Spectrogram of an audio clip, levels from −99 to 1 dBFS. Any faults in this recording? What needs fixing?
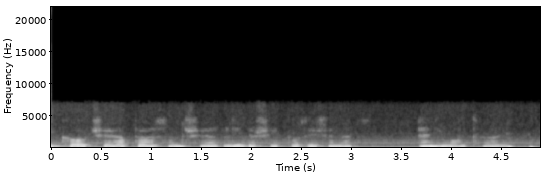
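Nothing here needs fixing: the speech comes through the AMR wideband (HD Voice) codec at its top rate of 23.85 kbit/s, and no fault turns up anywhere in it.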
